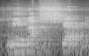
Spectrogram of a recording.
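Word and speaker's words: الشَّيْطَانِ: Minassa bukan sin tapi syin. Minasya minas. Minasya ya. Syin itu tengah lidah dengan langit-langit bagian tengah. Tengah lidah dengan langit-langit bagian tengah. Minasya. Kalau sa enggak tempel ke langit-langit.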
